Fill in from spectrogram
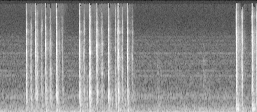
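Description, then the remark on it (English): Rapid, forceful keystrokes clatter on a computer keyboard in two quick bursts, then pause before a few more sharp taps. Crisp, with no voices. “Creator, please don't damage your keyboard.”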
